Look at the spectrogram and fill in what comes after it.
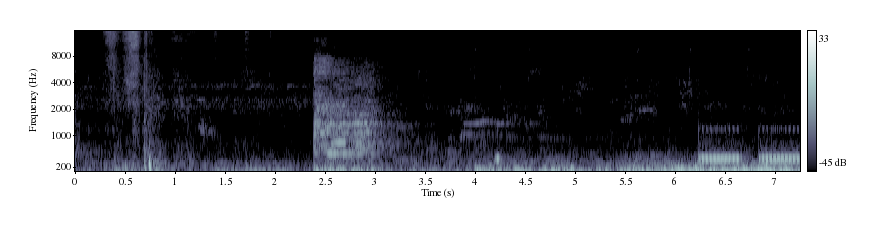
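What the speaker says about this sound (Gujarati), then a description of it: "ના ના સરપંચ ને હું હાલ ફોન કરું યાર" A telephone being dialed, with a short run of keypad tones near the end over a noisy indoor background and some murmuring.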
